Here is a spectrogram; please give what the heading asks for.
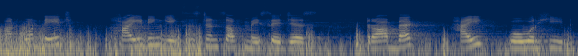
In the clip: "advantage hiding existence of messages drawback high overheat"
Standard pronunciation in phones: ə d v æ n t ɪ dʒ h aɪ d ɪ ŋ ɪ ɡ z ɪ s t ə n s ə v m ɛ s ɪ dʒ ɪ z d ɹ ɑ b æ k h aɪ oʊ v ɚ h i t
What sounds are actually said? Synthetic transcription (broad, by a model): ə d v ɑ n t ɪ dʒ h aɪ d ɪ ŋ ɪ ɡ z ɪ s t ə n s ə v m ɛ s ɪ dʒ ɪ s d ɹ ɑ b æ k h aɪ oʊ v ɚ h i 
